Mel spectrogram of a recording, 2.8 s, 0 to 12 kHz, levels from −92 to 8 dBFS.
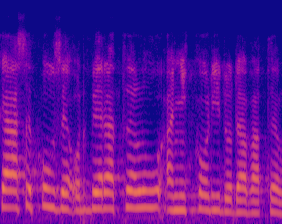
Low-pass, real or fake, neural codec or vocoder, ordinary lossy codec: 7.2 kHz; fake; codec, 16 kHz, 4 kbps, FunCodec, trained on LibriTTS, 50 frames a second; Opus, 16 kbps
